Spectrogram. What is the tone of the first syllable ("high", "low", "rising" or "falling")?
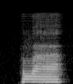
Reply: high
